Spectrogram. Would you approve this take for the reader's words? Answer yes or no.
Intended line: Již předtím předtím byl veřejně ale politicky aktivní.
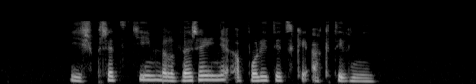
no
